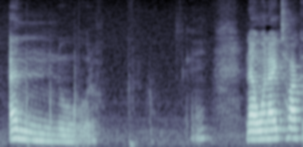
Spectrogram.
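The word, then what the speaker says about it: النور: So we skip over this lam, and instead of saying al, we say an. So this would be pronounced an-nur.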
